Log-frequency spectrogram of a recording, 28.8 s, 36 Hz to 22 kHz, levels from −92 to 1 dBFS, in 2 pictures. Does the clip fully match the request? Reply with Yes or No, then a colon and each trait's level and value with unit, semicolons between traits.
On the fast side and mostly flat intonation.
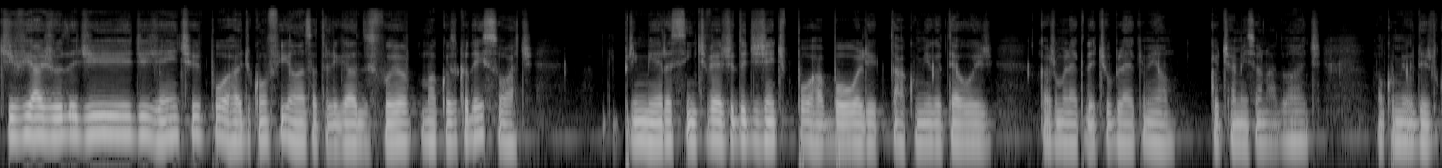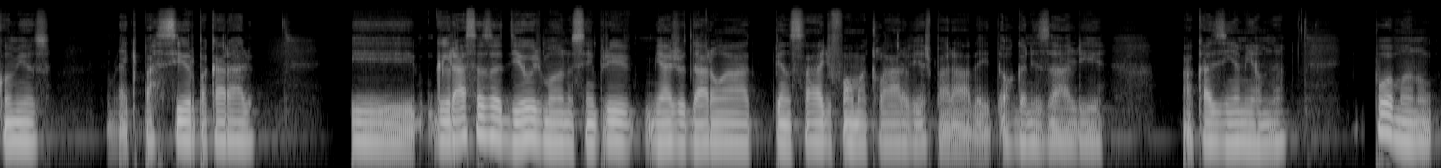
No: average, 160 wpm; narrow, 2.3 semitones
